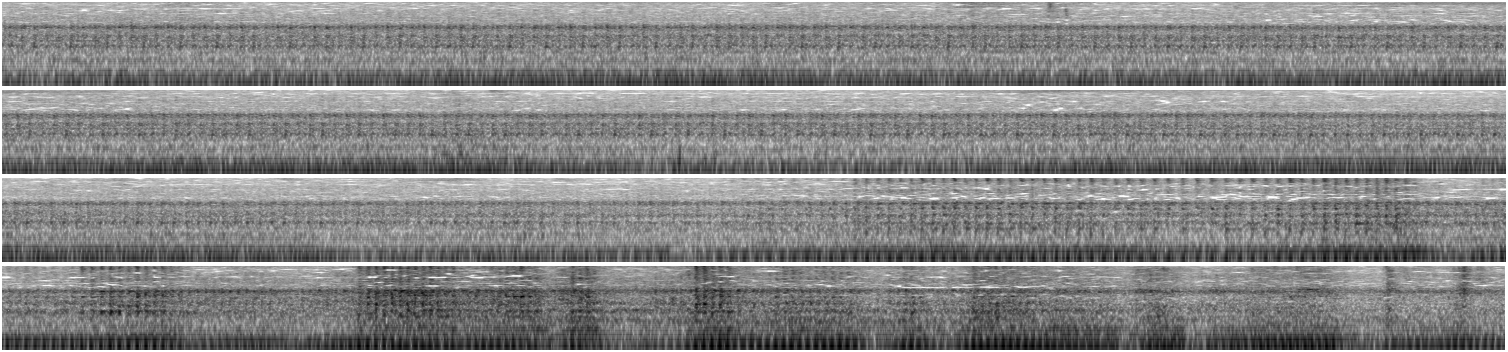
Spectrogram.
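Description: Diesel engines of a JCB backhoe loader and a tractor running steadily while the backhoe digs soil and loads it into the tractor's trailer. The sound grows louder about two-thirds of the way through, with a run of knocks and rattles near the end.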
